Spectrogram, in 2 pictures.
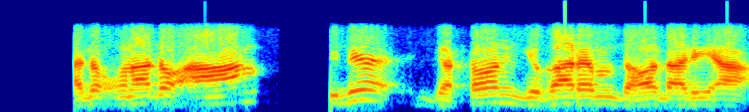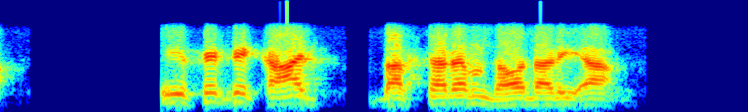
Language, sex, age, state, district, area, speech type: Santali, male, 60+, West Bengal, Birbhum, rural, conversation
